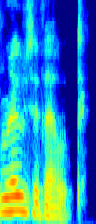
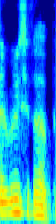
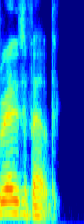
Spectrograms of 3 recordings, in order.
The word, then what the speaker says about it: Roosevelt: The pronunciation is Roosevelt. – Oh, right. – Everybody obviously you read Roosevelt and you go Roosevelt, but the pronunciation is Roosevelt. And they're very stickler. They're sticklers about that.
